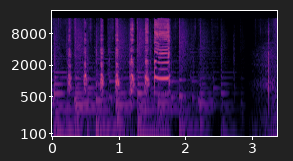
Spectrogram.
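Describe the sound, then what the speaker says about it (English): A chicken on a farm clucks in a quick, rhythmic series of close, sharp notes, rising to a louder squawk before pausing, with no one talking. "What does the chicken say?"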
